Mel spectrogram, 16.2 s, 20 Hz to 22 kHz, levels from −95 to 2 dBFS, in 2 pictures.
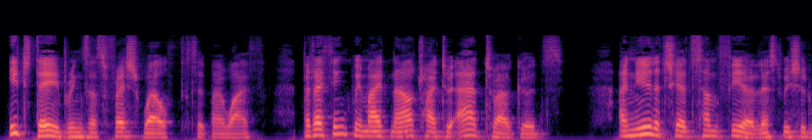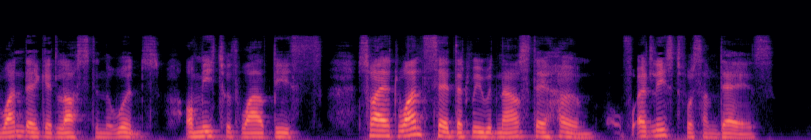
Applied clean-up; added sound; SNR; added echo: none; none; none; none.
